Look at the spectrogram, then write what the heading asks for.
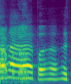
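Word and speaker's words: Abaddon: abon or a badon which one is the correct way to say it aad that's what he aad is what a says yes but it's abadon abon it's definitely abon I say AB sounds like a Japanese food like these yons or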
